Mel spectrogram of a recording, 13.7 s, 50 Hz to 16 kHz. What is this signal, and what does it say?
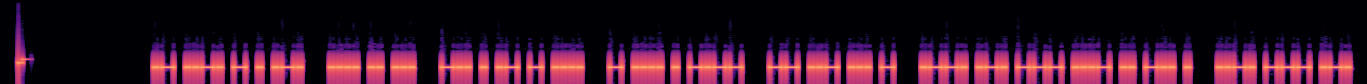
Morse code, heard as a keyed tone, about 30 wpm, 700 Hz. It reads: AFTER HIS DEATH THEY MUST PROVIDE FOR
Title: Sentences from Top 1100 Words 30wpm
